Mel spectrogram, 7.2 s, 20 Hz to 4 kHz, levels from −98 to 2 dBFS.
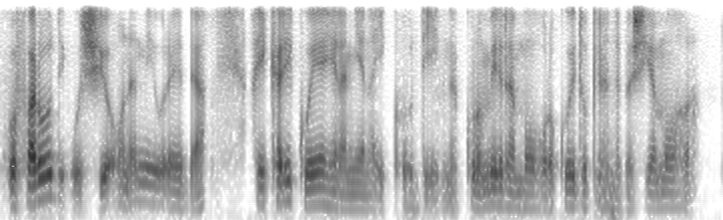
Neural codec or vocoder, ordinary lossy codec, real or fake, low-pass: codec, 24 kHz, 0.9 kbps, WavTokenizer, large speech release; none; fake; 3.6 kHz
